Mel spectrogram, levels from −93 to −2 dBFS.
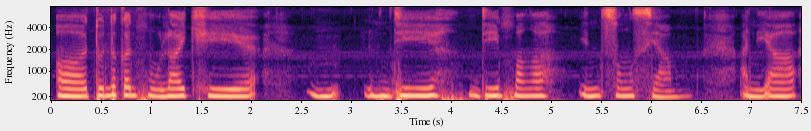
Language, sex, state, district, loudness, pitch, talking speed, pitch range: Mizo, female, Mizoram, Aizawl, -19 LUFS, 225 Hz, 130 wpm, 220-235 Hz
